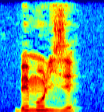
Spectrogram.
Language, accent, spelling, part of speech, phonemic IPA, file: French, France, bémoliser, verb, /be.mɔ.li.ze/, LL-Q150 (fra)-bémoliser.wav
- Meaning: 1. to flatten 2. to soften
